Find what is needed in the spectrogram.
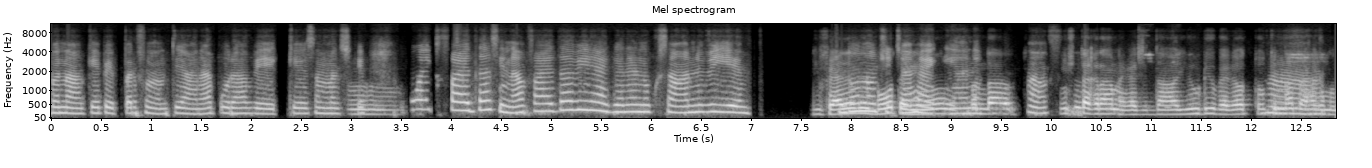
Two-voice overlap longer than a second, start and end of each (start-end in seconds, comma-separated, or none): none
